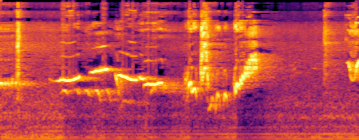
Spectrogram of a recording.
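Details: White-rumped shama singing to call in a mate: a few clear whistled notes followed by a quick rising, scratchy flourish, over faint low background hum.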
